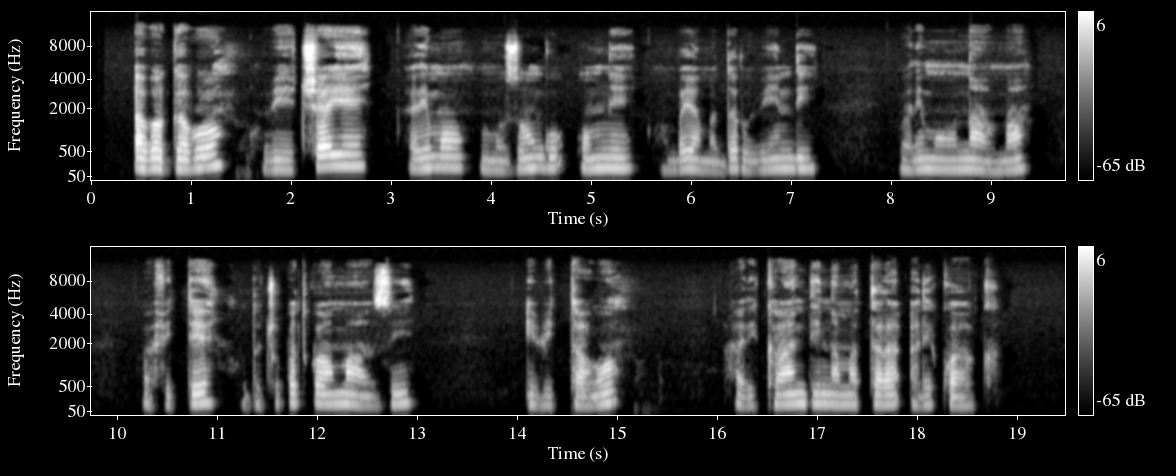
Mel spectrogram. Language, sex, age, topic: Kinyarwanda, female, 36-49, government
